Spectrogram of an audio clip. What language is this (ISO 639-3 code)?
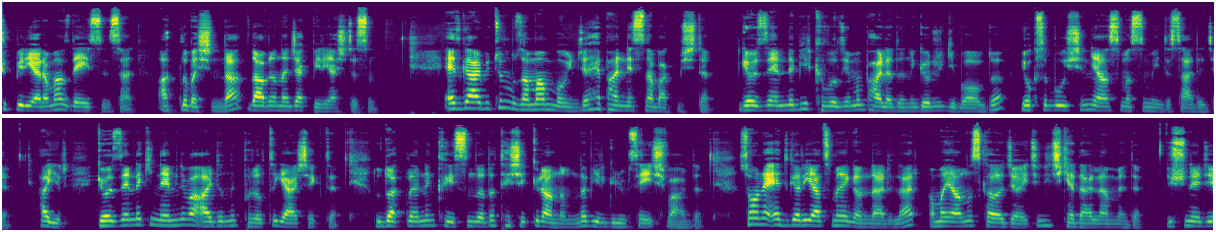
tur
